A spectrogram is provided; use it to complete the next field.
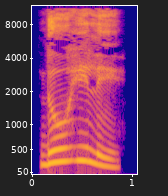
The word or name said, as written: ದೋಹಿಲ್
